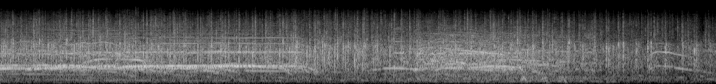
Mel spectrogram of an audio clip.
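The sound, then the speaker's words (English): A large audience claps steadily for several seconds as they welcome meditation teacher Michael Beckwith onto the stage. The applause is dense and sustained, with scattered whoops and whistles rising above it before it begins to taper off. “Please join me in welcoming onto the stage Michael Beckwith.”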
